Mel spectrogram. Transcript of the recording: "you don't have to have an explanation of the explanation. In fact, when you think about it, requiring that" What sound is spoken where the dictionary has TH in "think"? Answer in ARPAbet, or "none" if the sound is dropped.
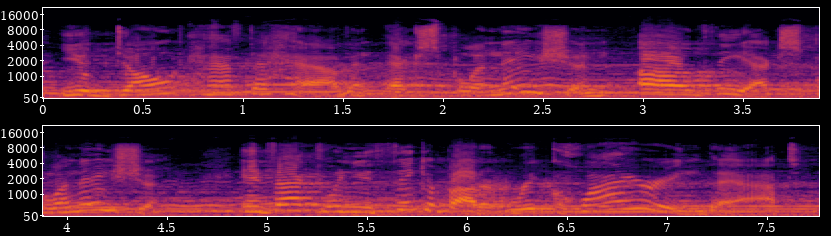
TH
